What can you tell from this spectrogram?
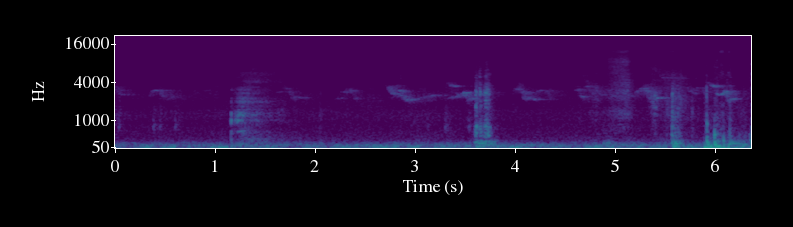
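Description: Faint bird chirping over quiet room tone, with a few soft knocks and glugs as motor oil is poured from a plastic jug into a funnel, and a louder clatter near the end as the jug is moved.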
